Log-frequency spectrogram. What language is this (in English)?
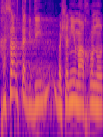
Hebrew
